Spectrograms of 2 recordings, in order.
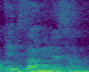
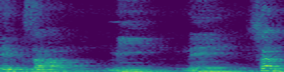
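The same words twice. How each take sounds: First: Said in the usual way. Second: "examination" slowly as এক্সা, মি, নে, শন; four separated beats on "examination"; split into syllables. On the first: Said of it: "উচ্চারণ করো". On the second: Shown as a demonstration. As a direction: pause after each syllable of "examination". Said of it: "কবার চাপ দিল".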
